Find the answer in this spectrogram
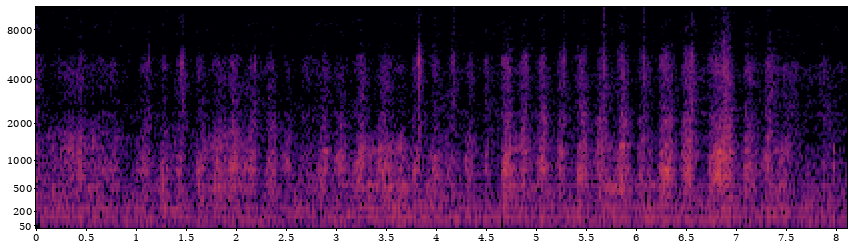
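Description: Faint scratching of an oil-paint brush stroking and dabbing paint onto canvas: a run of many short, quick strokes, a little louder in the second half.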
